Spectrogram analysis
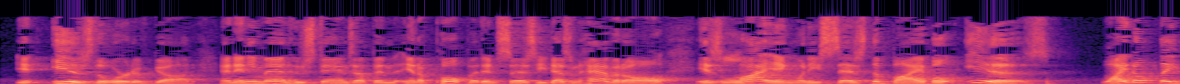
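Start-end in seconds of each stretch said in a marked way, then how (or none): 0.1-1.5 "is" punched, then falling away; stress on IS. Shown as a demonstration. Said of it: "I'm stressing the word is". 6.5-7.9 slow, with "is" drawn out; stress on IS. Shown as a demonstration. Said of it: "I'm stressing the word is".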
